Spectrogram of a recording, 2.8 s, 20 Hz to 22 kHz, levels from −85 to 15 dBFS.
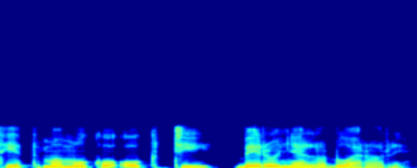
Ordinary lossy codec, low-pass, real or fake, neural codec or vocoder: Opus, 64 kbps; 5.4 kHz; fake; codec, 16 kHz, 4.8 kbps, FACodec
